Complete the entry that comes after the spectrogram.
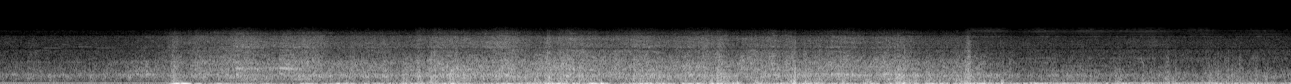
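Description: Mumbai suburban local (EMU) train running, heard at an open doorway, with wheel clatter on the rails. About two seconds in, another local train passing close on the next track brings a sudden loud rush of noise that lasts until about ten seconds in, then fades back to the steady running sound.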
